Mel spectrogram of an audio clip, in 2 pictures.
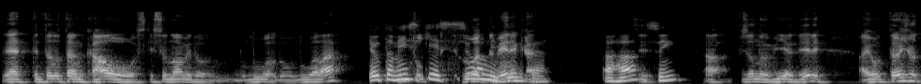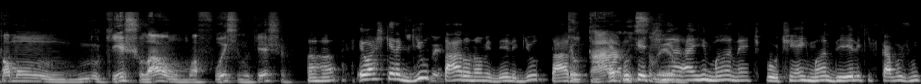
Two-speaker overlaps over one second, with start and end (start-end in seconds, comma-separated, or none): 4.0-5.5, 14.9-16.1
